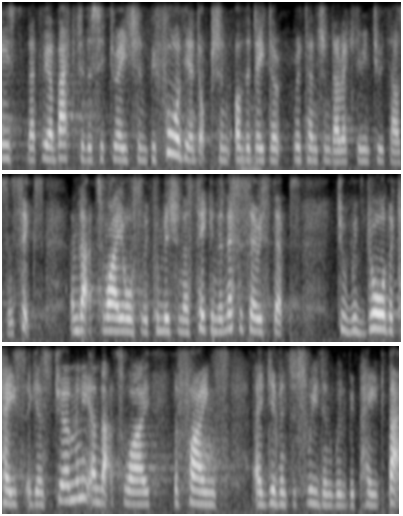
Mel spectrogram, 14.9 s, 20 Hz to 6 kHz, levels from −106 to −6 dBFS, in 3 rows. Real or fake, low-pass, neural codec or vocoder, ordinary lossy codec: real; 5.4 kHz; none; Opus, 16 kbps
